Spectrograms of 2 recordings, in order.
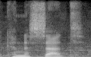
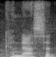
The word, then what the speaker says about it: Knesset: Prime Minister Bean's response to Saddat's initiative, though not what it's the Knesset, the Kesset.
